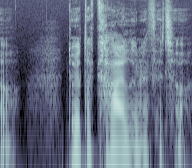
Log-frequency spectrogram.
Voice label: "cael", Welsh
